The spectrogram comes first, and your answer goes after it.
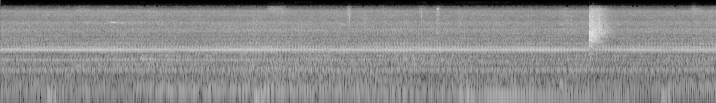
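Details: Hyundai Starex power steering: steady high hum over the engine while the steering wheel is turned; power steering hum when turning, cause unclear.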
